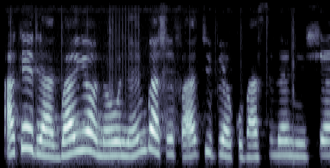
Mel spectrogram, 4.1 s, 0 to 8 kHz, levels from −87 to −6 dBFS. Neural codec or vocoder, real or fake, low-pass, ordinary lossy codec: none; real; 7.2 kHz; none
